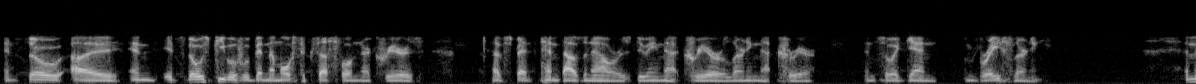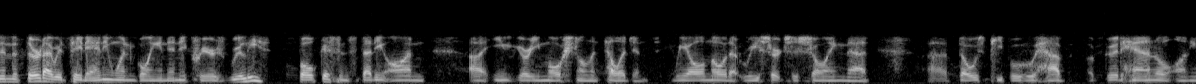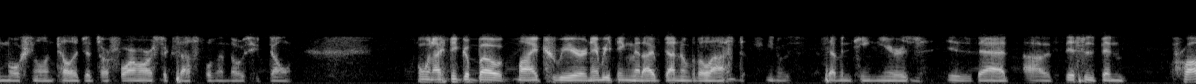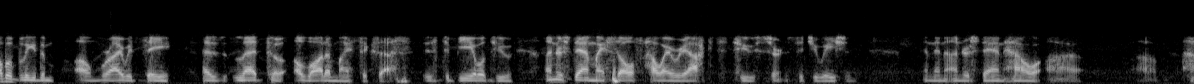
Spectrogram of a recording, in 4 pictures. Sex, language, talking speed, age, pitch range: male, English, 175 wpm, 30-49, 90-100 Hz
